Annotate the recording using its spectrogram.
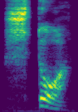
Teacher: it's pronounced with a sh sound, not che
